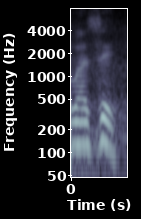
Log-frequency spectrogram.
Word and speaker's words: Waze: bisa pakai W By the way ada orang bacanya Waze saya dulu bingung Loh kenapa sih waz itu apa waz Waze atau Waze Waze Oh ternyata yang dimaksud adalah waz waz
